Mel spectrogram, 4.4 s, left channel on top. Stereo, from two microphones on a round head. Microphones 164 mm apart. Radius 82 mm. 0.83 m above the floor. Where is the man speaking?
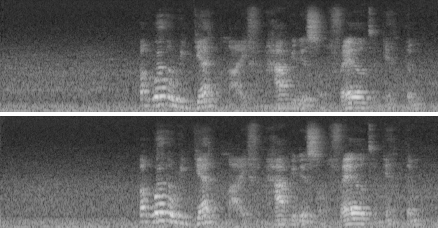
5° right (ahead or behind), 1.5 m.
